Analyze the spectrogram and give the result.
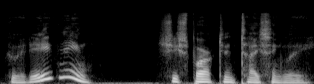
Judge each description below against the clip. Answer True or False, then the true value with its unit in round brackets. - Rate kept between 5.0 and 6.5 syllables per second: False (4.5 syllables/s)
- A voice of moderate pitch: False (130 Hz)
